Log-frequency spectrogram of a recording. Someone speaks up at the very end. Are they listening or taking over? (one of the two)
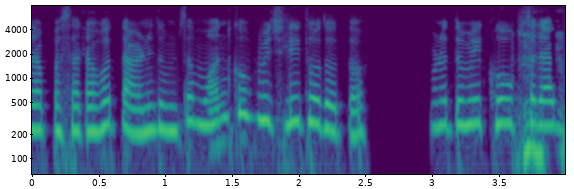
listening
